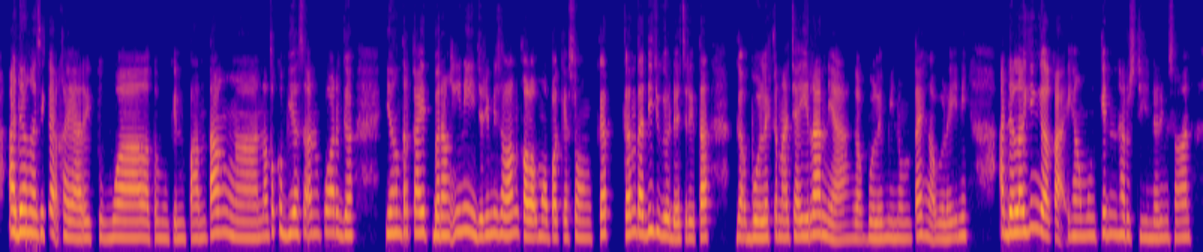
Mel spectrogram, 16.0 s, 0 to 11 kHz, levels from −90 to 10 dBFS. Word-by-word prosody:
ada 285 0 +9
nggak 265 -2 +4
sih 270 - -4
Kak 270 -2 0
kayak 210 -4 +1
ritual 210 0 0
atau 210 +1 -8
mungkin 205 0 -7
pantangan 215 0 -1
atau 235 +5 -4
kebiasaan 260 -2 0
keluarga, 265 -3 +1 0.4
yang 265 0 +1
terkait 275 -1 +1
barang 245 0 +2
ini, 280 -4 -1
jadi 240 +3 0
misalkan 255 0 +1
kalau 220 -2 +5
mau 215 -2 -1
pakai 215 0 -2
songket 215 +4 -3 0.2
kan 250 +3 +3
tadi 270 +2 +4
juga 235 -5 +1
udah 200 -1 -1
cerita 210 +1 +1 0.4
nggak 220 -2 -2
boleh 215 +1 +3
kena 215 -2 -4
cairan 230 +2 +3
ya, 190 -1 -4
nggak 195 -1 -7
boleh 200 -1 -1
minum 200 -1 -6
teh, 230 +4 -1
nggak 200 -6 -5
boleh 195 +1 -4
ini, 235 - -2 0.5
ada 270 0 +7
lagi 275 +2 +7
nggak 255 -7 +4
Kak - - +1
yang 230 0 -4
mungkin 250 +2 -4
harus 230 -1 -5
dihindari? 205 -1 -5
Misalkan, 215 +1 -6
230 Hz, 180 wpm, -22 LUFS, 210-255 Hz, 0.5 s, ada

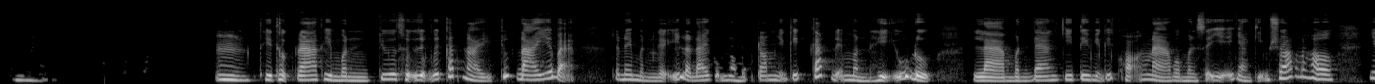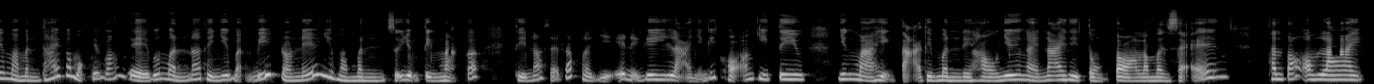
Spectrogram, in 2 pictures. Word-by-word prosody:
Ừm. 195 -2 -7 1.7
Ừm, 215 -3 +4
thì 210 -2 +3
thực 220 0 0
ra 210 +1 +3
thì 215 -1 +1
mình 180 -2 0
chưa 240 0 +2
sử 260 - +1
dụng 430 - +5
cái 470 - +3
cách 375 -1 0
này 180 - -1
trước 390 +2 +2
đây 220 +1 +2
á 300 - +3
bạn, 350 - 0 0.4
cho 230 - -4
nên 225 -2 +1
mình 170 -4 -4
nghĩ 160 - -2
là - - +3
đây 190 +3 0
cũng 200 -2 -5
là 190 - -1
một 170 - -4
trong 205 0 -2
những - - -5
cái 225 - -1
cách 375 +1 +1
để - - -2
mình 190 -5 0
hiểu 345 - +4
được - - +6 0.4
là 175 -2 +3
mình 170 +1 -4
đang 190 +2 -1
chi 215 0 -1
tiêu 215 0 0
những 195 - -3
cái 225 - -3
khoản 225 +1 -4
nào 170 -5 0
và 175 - -3
mình 170 -1 -3
sẽ 165 - -3
dễ 390 +2 0
dàng 175 -6 -3
kiểm 185 - -5
soát 285 +9 +1
nó 350 -2 -4
hơn. 235 -6 +3 0.4
Nhưng 275 -3 -1
mà 225 - +2
mình 180 -2 -2
thấy 270 - -1
có 400 - +2
một 350 - +1
cái 260 - -2
vấn 250 -4 -5
đề 175 -6 +4
với 225 +7 0
mình 200 -6 -1
á, 240 +2 -2
thì 205 - +2
như 200 +4 +1
bạn - - -5
biết 440 - +6
là - - 0
nếu 195 - +1
như 315 - +2
mà 205 -7 0
mình 170 0 -2
sử - - -1
dụng 210 +1 +3
tiền 170 0 0
mặt 180 - -3
á - - -3 0.4
thì 175 -4 +1
nó 200 - -4
sẽ - - -5
rất 345 +4 -4
là - - -1
dễ 345 +5 -3 0.2
để - - -2
ghi 225 0 +4
lại 200 -7 +1
những - - -8
cái 305 - -1
khoản 250 -5 -2
chi 240 -6 -1
tiêu. 230 -1 +3 0.3
Nhưng 240 -1 0
mà 185 -5 +2
hiện 190 +2 0
tại 165 - -3
thì 190 - +3
mình 180 -2 +1
thì 175 - +1
hầu 175 -1 -1
như 215 +4 +5
ngày 190 -6 -1
nay 205 +3 0
thì 195 -3 +3
toàn 175 -3 -1
toàn 165 -2 +3
là 170 - +1
mình 170 -1 -1
sẽ 355 - -2 0.5
thanh 250 -1 +2
toán 250 - 0
online, 220 -1 +3
210 Hz, 245 wpm, -24 LUFS, 175-240 Hz, 1.7 s, được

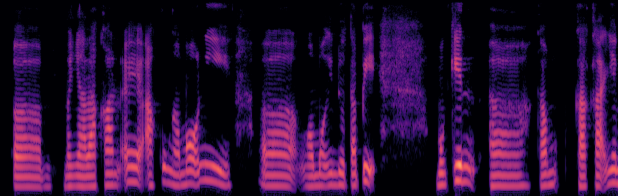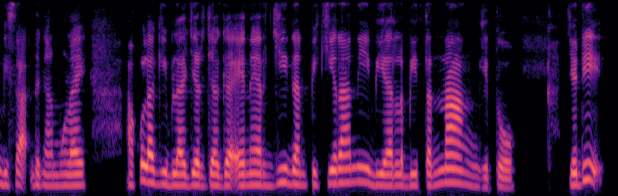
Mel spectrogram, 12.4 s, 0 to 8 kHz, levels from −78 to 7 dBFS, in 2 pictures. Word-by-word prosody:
eee, 150 -1 0 0.2
menyalahkan, 155 +3 -2
"Eh, 225 - -1
aku 170 +6 -3
nggak 170 -5 -5
mau 190 -1 +1
nih, 220 -9 -3 0.3
eee, 160 -1 -2
ngomongin 160 +2 -5
duh", - - -7
tapi 175 - -1 0.6
mungkin, 210 +4 +3
eee, 160 0 -4
kam 170 +3 -4 0.2
Kakaknya 165 +6 -1
bisa 180 -2 0
dengan 165 -2 -4
mulai, 170 0 +3 0.4
"Aku 240 - +4
lagi 190 -4 +5
belajar 170 0 +4
jaga 165 +1 +3
energi 175 +4 +1
dan 185 -3 +2
pikiran 200 +4 +2
nih, 215 - +2
biar 170 -1 +3
lebih 170 +2 -2
tenang", 195 0 +4
gitu. 145 -2 -2 0.5
Jadi 250 - +2
175 Hz, 150 wpm, -24 LUFS, 160-195 Hz, 0.6 s, lagi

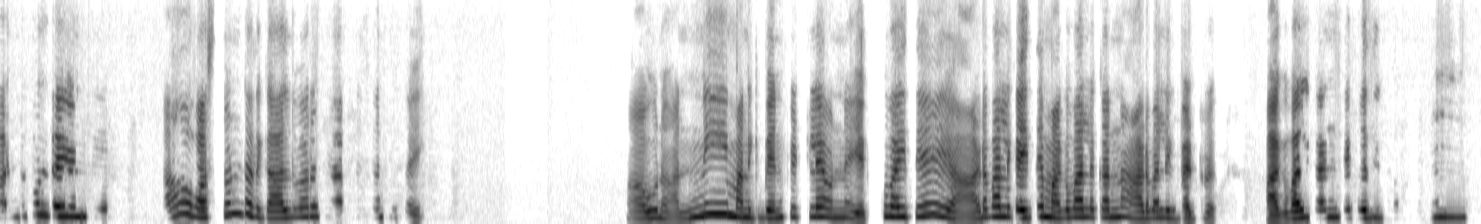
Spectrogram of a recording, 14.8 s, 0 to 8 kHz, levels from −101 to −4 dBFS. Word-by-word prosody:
తట్టుకుంటాయండి, 335 +3 0 0.9
ఆ! - - -6 0.2
వస్తుంటది 380 +3 -1
గాలి 265 +1 +1
ద్వారా 315 +2 -5 0.2
వ్యాప్తిచెందుతాయి. 290 - -14 2.2
అవును 250 +2 -1
అన్నీ 290 - -1 0.3
మనకు 280 -3 0
బెనిఫిట్లే 295 +4 -1
ఉన్నాయి. 270 -2 -6
ఎక్కువైతే 330 +7 -1 0.5
ఆడవాళ్ళకైతే, 295 +3 +3
మగవాళ్ళకన్నా, 290 +2 +1
ఆడవాళ్ళకి 265 +1 -2
బెటరు. 225 0 -4 0.6
మగవాళ్ళ 230 +7 +7
కంటే 285 0 -3
కొద్దిగ 270 -2 +2 0.5
హ్మ్. 275 0 -6
285 Hz, 80 wpm, -23 LUFS, 265-320 Hz, 2.2 s, మగవాళ్ళ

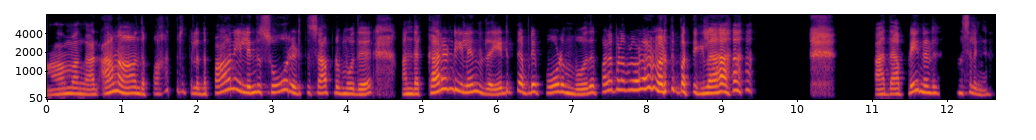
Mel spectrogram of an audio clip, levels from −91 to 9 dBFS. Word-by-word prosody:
ஆமாங்க. 195 -1 -2
அ - - -1 0.2
ஆனா, 270 +1 +4 0.2
அந்த 195 -3 -2
பாத்திரத்தில, 230 - -9
அந்த 190 0 -5
பானையிலிருந்து 255 -4 +1
சோறு 260 +6 -2
எடுத்து 215 +2 -9
சாப்பிடும்போது, 200 -5 -1 0.6
அந்த 190 0 +1 0.2
கரண்டில 330 +2 +3
இருந்து 230 -10 0
எடுத்து 265 +5 -2
அப்படியே 260 +4 -1
போடும்போது 225 -5 +1
பள 270 - 0
பள 335 - 0
பளன்னு 345 +1 +3
வருது 285 +6 +3
பார்த்தீங்களா? 220 -4 +2 2.2
அத 180 0 -6
அப்டியே 230 - 0
நடு 225 -1 0 0.3
ம் 215 0 -5
சொல்லுங்க. 190 -9 -6
230 Hz, 125 wpm, -21 LUFS, 200-275 Hz, 2.2 s, ஆனா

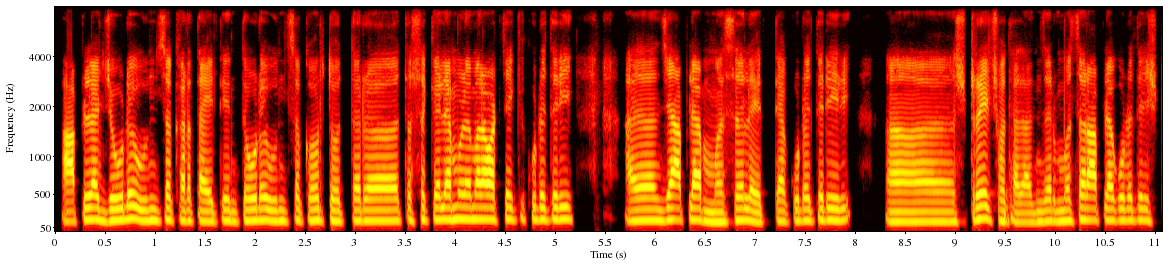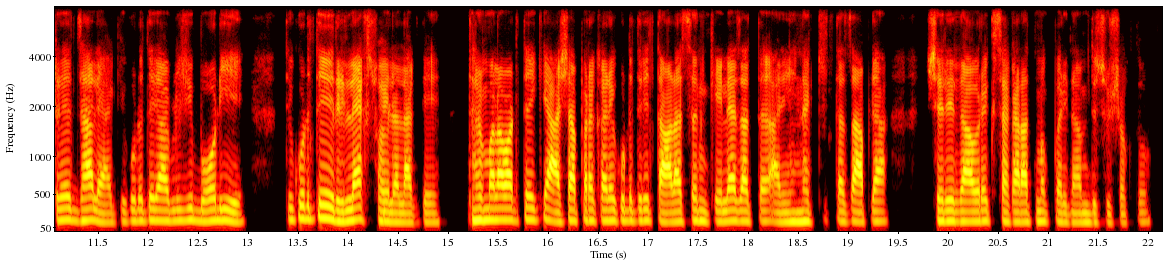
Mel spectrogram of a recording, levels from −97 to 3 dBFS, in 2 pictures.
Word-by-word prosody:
आपल्याला 155 +4 +3
जेवढे 150 +4 +2
उंच 150 -2 -1
करता 145 -1 -1
येते 135 +2 -2
तेवढे 150 +1 +1
उंच 140 -1 -2
करतो, 145 -1 -1
तर 145 0 -1
अ, 145 0 +2
तसं 160 +1 -3
केल्यामुळे 160 +1 +2
मला 160 0 +5
वाटते 160 0 +3
की - - -10
कुठेतरी 160 0 -2 0.6
अ, - - -2 0.3
ज्या 160 +1 +4
आपल्या 155 +1 +3
मसल 130 +3 -1
आहेत 130 -3 +1
त्या 140 - 0
कुठेतरी 150 +1 -2 0.5
अ, 130 - -2 0.7
स्ट्रेच 155 +5 +1
होतात. 130 -2 -1
आणि 125 +1 -2
जर 140 +1 -2
मसल्स 140 +3 0
आपल्या 150 0 +3
कुठेतरी 150 0 -3
स्ट्रेच 150 +2 -3
झाल्या 145 -5 +2
की 130 - -11
कुठेतरी 145 +2 -4
आपली 145 0 0
जी 155 +1 -3
बॉडी 145 +1 0
आहे 125 - -1 0.5
ती 155 - -5
कुठेतरी 170 0 +1
रिलॅक्स 145 +4 +2
व्हायला 130 -2 +1
लागते. 125 0 -2 0.4
तर 150 - +3
मला 155 0 +4
वाटतं 155 0 +3
की - - -1
अशा 130 +3 +4
प्रकारे 145 0 0
कुठेतरी 145 0 -4
ताडासन 130 +2 +3
केलं 135 +1 +2
जातं 140 -1 -1
आणि 125 0 -1 0.2
नक्की 130 -2 -9
त्याचा 135 0 +1
आपल्या 135 +1 0 0.5
शरीरावर 135 -1 +2
एक 140 -1 -4
सकारात्मक 130 0 0
परिणाम 125 -1 -4
दिसू 120 -1 -8
शकतो. 120 +3 -12
145 Hz, 175 wpm, -23 LUFS, 130-150 Hz, 0.7 s, मला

